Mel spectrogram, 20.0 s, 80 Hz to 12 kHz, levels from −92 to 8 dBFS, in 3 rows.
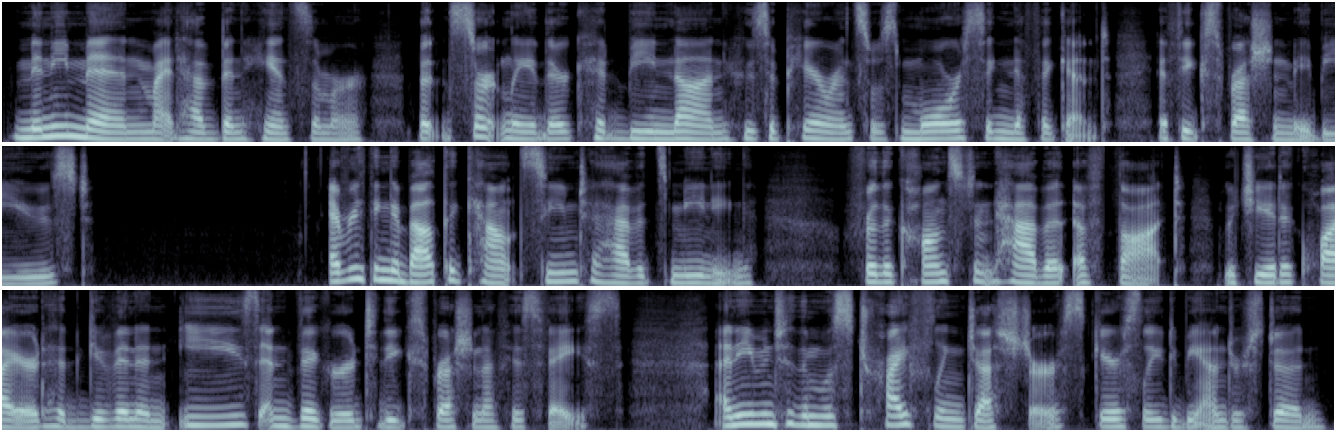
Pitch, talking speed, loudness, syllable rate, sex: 180 Hz, 195 wpm, -21 LUFS, 6.0 syllables/s, female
